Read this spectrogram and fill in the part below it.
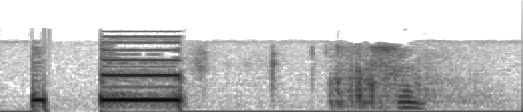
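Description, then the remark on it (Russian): A telephone busy tone right after a hang-up: a short electronic beep, then a longer steady one, loud, followed by faint muffled voices. “Алло, отключаю телефон, не звони.”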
